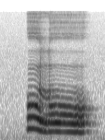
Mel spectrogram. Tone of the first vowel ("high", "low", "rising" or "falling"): falling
